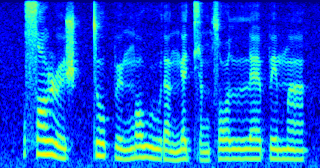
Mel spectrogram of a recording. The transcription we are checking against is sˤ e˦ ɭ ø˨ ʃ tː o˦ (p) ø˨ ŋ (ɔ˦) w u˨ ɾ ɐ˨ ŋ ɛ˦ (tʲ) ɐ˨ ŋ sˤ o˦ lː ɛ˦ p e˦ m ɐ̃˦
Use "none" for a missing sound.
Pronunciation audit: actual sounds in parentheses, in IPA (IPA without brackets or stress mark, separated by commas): p, ɔ˦, tʲ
